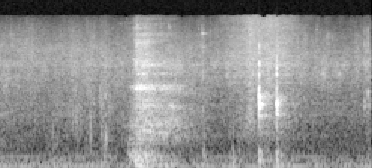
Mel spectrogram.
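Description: Spatula scraping whipped egg whites out of a stainless steel mixing bowl into a piping bag, with a few light clicks near the end; a brief voice sound about a second in.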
